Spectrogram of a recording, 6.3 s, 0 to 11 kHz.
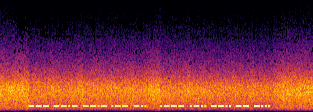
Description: Morse code, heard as a keyed tone, hand-sent with a paddle, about 34 wpm, 630 Hz, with radio static. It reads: OQQWD JLZMB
